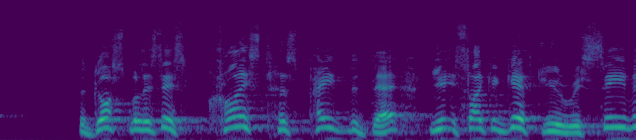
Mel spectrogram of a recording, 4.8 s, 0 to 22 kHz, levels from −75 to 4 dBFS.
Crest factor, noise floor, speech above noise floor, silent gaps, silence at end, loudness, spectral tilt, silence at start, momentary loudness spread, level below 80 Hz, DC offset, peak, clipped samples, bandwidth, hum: 18 dB; -76 dBFS; 42 dB; none; 0 s; -35 LUFS; -6 dB/octave; 0.6 s; 7 LU; -74 dBFS; under 0.1%; -18 dBFS; under 0.1%; 16 kHz; none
